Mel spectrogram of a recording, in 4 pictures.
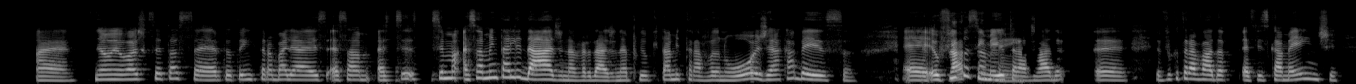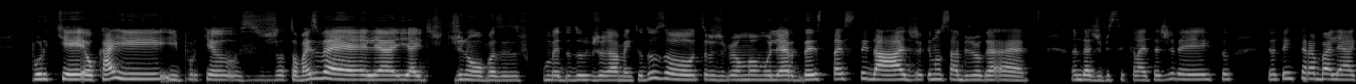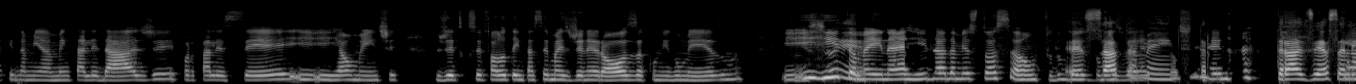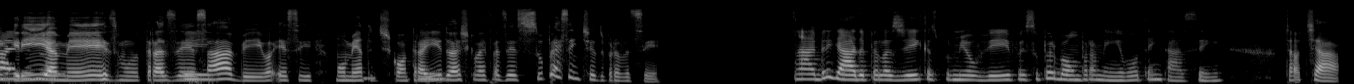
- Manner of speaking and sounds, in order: tongue click; tapping; laugh
- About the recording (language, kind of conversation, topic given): Portuguese, advice, Como posso aprender novas habilidades sem ficar frustrado?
